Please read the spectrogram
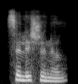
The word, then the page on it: salicional: Indian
